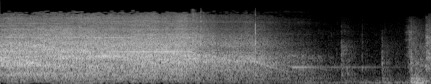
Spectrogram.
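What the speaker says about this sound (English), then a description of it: "I'm just gonna take this hair dryer and put it across the whole thing." A hair dryer blows steadily across a painting with a loud broadband whoosh, then its airflow weakens and fades, ending with a few faint clicks and knocks.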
